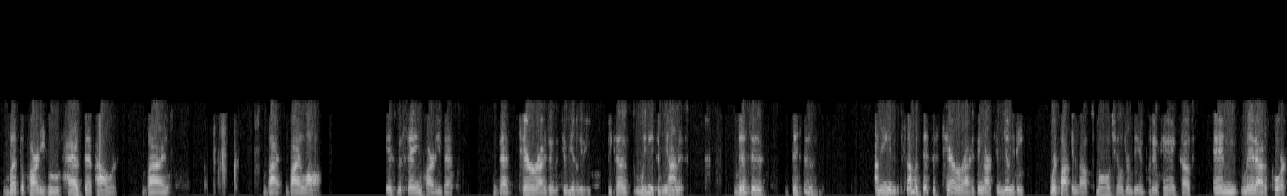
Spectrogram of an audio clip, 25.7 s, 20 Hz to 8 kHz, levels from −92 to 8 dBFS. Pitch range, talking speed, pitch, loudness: 110-155 Hz, 125 wpm, 120 Hz, -28 LUFS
